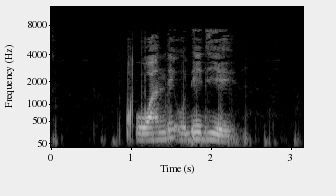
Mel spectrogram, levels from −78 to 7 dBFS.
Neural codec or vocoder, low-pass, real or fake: none; 7.2 kHz; real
